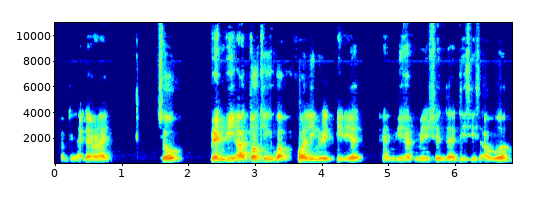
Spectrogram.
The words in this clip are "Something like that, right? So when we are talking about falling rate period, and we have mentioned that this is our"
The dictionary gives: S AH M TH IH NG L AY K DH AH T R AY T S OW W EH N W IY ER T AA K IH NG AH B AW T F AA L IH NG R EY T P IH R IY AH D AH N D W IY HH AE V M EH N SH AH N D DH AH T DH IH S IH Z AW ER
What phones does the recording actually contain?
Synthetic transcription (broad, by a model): S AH M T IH NG L AY K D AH T R AY T S OW W EH N W IY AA T AA K IH NG AH B AW T F AA L IH NG R EY T P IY R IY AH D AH N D W IY HH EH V M EH N SH AH N D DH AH T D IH S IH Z AW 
